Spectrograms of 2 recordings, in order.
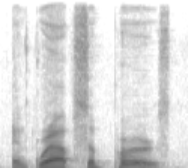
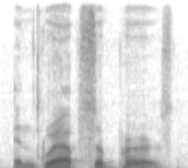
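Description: No difference in how they are said.

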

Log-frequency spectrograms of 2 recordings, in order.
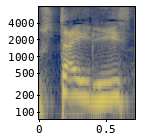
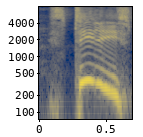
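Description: First: The name is pronounced with English sounds. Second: The name is pronounced with French sounds.

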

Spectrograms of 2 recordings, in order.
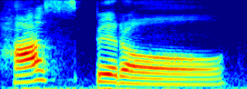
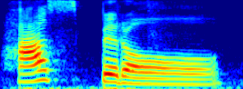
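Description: No difference in how they are said.

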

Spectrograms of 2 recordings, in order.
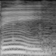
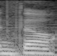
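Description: First: The word ends in a long 'ee' vowel. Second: The word ends in a short 'uh' vowel. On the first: This form is used before a word starting with a vowel. "Thì chúng ta sẽ đọc là the" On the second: This is the usual form before most words. "Chúng ta hay đọc bình thường là the"

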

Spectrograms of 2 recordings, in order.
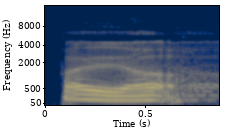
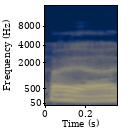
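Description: First: The vowel after bh is drawn out long. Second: The vowel after bh is kept short. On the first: The speaker calls it right. "ਖਿੱਚ ਕੇ ਪੜ੍ਹਨਾ ਜੀ" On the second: The speaker calls it wrong. "ਨਹੀਂ"

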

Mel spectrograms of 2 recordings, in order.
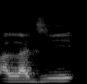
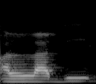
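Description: First: The middle consonant is a j sound. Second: The middle consonant is a hard d. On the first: "atau alaji" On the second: "atau aladi"

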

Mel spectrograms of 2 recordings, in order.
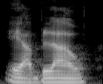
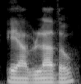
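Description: First: The d sound in the ending is dropped. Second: The d sound in the ending is pronounced. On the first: The speaker calls it wrong. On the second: The speaker calls it right.

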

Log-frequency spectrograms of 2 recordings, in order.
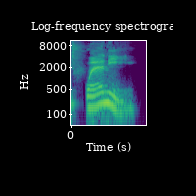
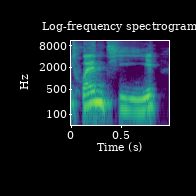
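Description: First: The T after the N is dropped. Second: The T after the N is clearly pronounced. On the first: The speaker calls it right. "we say 20" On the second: The speaker calls it wrong. "we don't say 20"

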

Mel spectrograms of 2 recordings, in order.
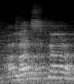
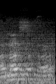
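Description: First: It is asked with strong, shifted emphasis. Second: It is asked in a soft, affectionate tone. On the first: The meaning changes completely. "जर त्या वाक्यामध्ये आपण थोडासा जोर वेगळा दिला" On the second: A warm, caring welcome. "एखाद्याला जर प्रेमाला विचारायचं झालं तर आपण कसं विचारू शकतो"

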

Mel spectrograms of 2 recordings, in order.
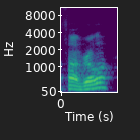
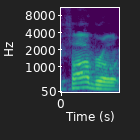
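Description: First: The name is pronounced the original European way. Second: The name is pronounced the familiar American way. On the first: "the European way you pronounce it would actually be more like" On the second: "if you say Favro, it sounds like, you know, like John Favro"

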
